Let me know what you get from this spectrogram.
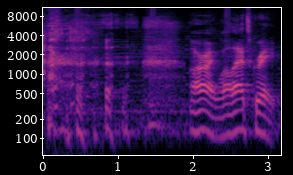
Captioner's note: everyone laughs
